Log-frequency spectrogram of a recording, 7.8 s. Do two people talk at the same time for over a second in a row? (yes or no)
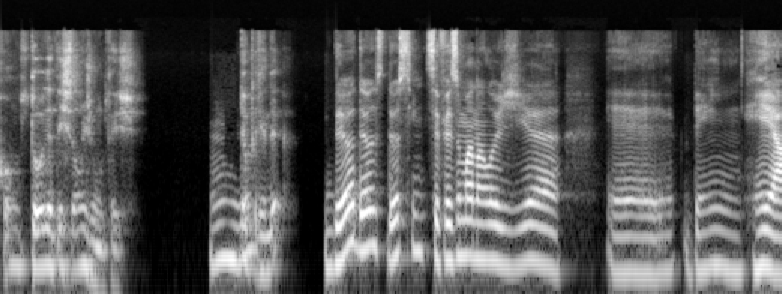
no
